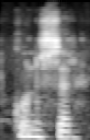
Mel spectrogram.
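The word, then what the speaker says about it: connoisseur: कोनोसर, ये इसकी प्रोनाउंसिएशन है।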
